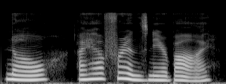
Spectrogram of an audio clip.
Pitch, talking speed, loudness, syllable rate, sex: 215 Hz, 160 wpm, -15 LUFS, 3.3 syllables/s, female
